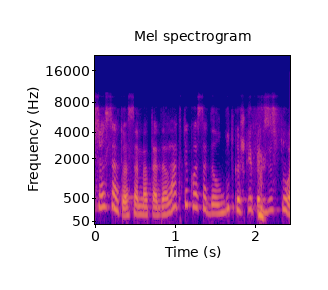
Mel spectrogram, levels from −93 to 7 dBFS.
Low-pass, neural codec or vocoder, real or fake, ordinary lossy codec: 7.2 kHz; codec, 16 kHz, 2 kbps, X-Codec, HuBERT features, trained on balanced general audio; fake; Opus, 16 kbps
